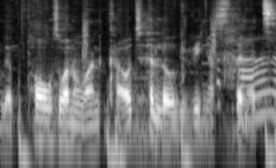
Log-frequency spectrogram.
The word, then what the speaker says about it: Lavinya: Hello, Levenia. Hi. Yes. I hope I got her name correctly, the pronunciation, everything.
